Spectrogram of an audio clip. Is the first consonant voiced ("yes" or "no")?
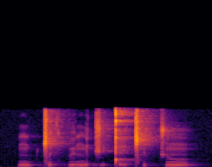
yes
